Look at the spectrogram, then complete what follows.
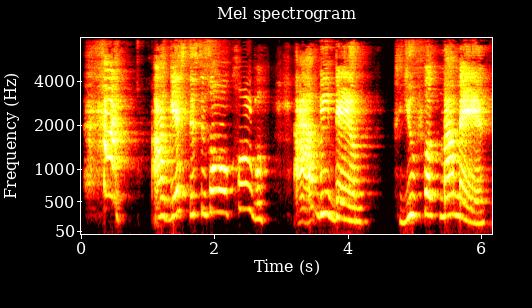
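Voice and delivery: high, slow, mocking taunt; taunting Alice. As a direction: savour the revenge. Alice revealing her revenge.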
